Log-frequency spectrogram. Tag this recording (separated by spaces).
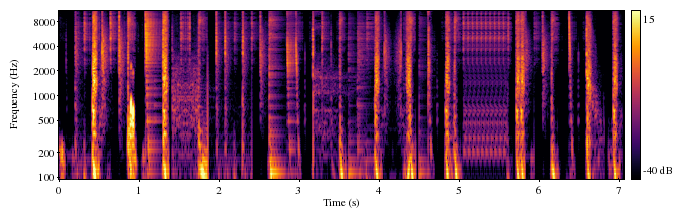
synthesizer chords digital samples sample melody video hit game loops drums awesome music sounds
